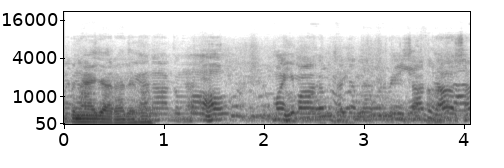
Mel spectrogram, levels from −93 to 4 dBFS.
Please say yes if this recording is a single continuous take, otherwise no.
yes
